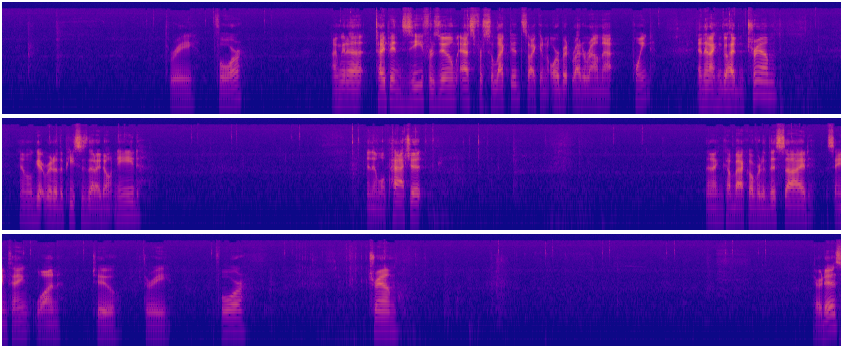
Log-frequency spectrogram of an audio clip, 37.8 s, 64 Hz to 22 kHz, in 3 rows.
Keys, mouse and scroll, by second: 0.1 scroll, 0.8 scroll, 2.2 click, 3.1 click, 4.0 click, 5.2 click, 6.2 z, 6.3 Return, 6.7 s, 6.9 Return, 7.8-8.2 scroll, 9.5 middle click, 9.8 right click, 10.5-11.8 typing, 13.3 click, 13.8 Return, 14.3 click, 15.4 click, 16.0 click, 17.0 click, 17.8 Return, 17.9-19.1 typing, 21.2 scroll, 22.1 Return, 22.1 right click, 22.3-23.0 scroll, 24.3 click, 25.5 click, 26.3 click, 27.2 click, 28.3 click, 29.4 click, 30.0-31.1 typing, 32.5 click, 33.3 click, 34.2 click, 35.2 click, 36.1 click, 36.6 click.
